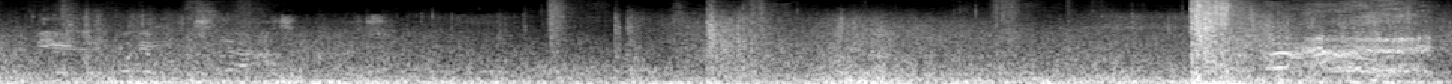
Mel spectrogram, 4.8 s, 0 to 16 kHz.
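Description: Dense battlefield din from the video game Red Orchestra 2, with continuous rumbling gunfire and booming explosions, one sharp blast standing out near the end, while a player talks over it.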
